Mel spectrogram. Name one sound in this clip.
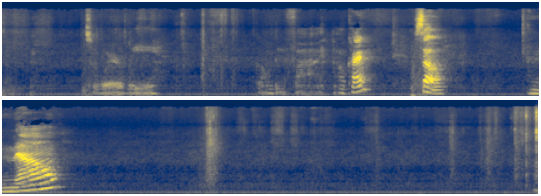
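Hands smooth and rustle a sheet of paper.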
